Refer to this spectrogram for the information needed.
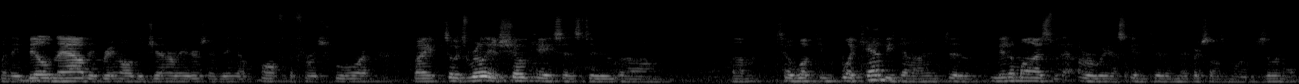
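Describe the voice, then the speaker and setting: A man's somewhat breathy, fairly high-pitched voice at a moderate pace, with fairly even intonation, big swings in loudness and audible room echo. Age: 60s. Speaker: environmental nonprofit director. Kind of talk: public lecture. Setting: library talk with audience. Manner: halting, many fillers.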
